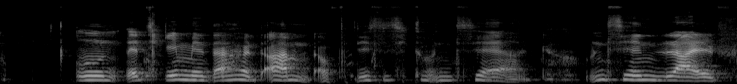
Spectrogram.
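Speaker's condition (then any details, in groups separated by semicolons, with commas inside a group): Ataxia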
